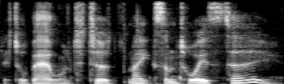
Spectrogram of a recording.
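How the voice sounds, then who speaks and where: A woman's voice: lowish voice, huge pitch swings, slow, creaky, dark tone, slight background noise. A woman reading a children's picture book aloud expressively, with dramatic emphasis on key words. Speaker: storybook reader.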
